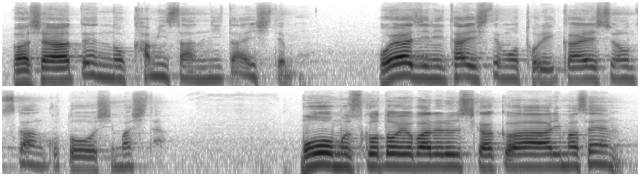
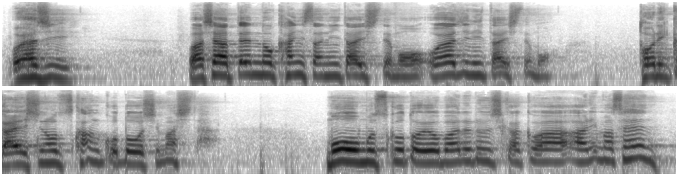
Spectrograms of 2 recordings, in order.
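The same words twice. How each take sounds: First: Rehearsed confession, slightly raised pitch; a measured, understated confession practised to oneself; lightly voiced repentant son. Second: High, raised-voice confession to a father; repentant son pleading. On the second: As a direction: cry out the confession, pitched well up. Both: A narrator's reading.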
